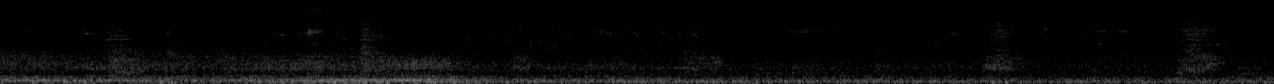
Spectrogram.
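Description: A man breathes out sharply in short, rhythmic bursts.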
